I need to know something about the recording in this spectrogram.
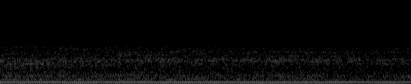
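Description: Faint room tone: a steady hiss with a low, steady hum underneath.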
